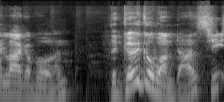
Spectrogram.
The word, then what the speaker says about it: Lagavulin: copped it in right so phonetically she put it out this is just said lagavulin lagavulin that's it that's fantastic yeah it's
